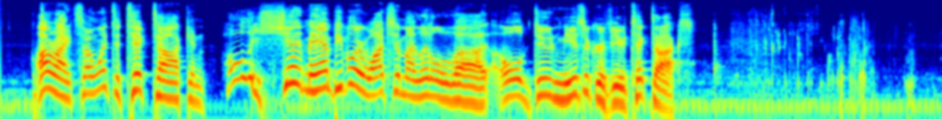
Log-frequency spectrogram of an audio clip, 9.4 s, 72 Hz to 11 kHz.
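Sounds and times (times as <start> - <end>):
speech: 0.4 - 7.0
person slurping a drink: 7.2 - 9.4.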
